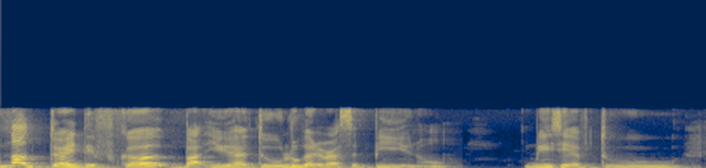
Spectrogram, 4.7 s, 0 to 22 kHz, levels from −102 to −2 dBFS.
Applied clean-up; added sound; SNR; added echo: none; none; none; none.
